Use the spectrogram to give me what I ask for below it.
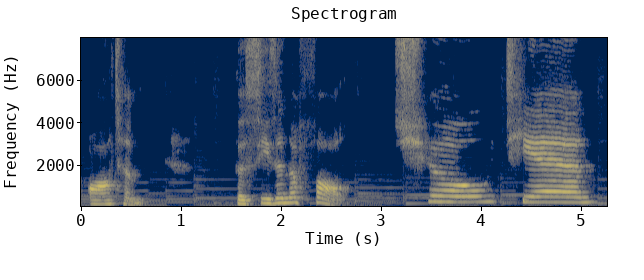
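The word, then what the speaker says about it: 秋天: 秋天, both are first tone. 秋天.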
